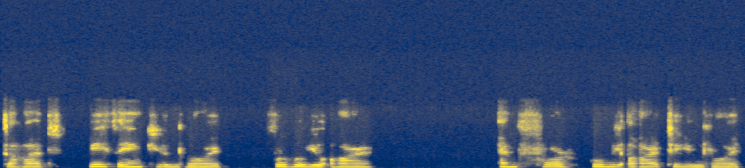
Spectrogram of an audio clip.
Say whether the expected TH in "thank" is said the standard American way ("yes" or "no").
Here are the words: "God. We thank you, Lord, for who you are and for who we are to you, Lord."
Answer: yes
